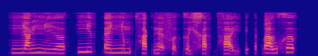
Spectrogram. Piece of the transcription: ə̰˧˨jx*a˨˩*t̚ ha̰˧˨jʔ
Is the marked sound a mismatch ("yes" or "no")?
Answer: no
